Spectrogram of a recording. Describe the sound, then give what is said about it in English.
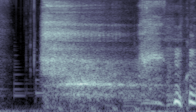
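A single deep belly breath drawn in slowly and loudly, followed by a shorter, slightly voiced exhale at the end, done as a calming exercise. “Yeah, start by getting them to calm down and use the Swiss Army knife in the mental health toolbox. Deep belly breathing.”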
